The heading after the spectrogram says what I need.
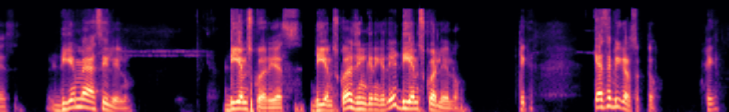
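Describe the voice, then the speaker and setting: A man teaches physics to students in a live online class. His voice swings up and down with lively pitch as he coaxes them, repeats himself and checks they follow. The sound is dry and close, with no room echo. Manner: coaxing, repetitive, checks in with students often.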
